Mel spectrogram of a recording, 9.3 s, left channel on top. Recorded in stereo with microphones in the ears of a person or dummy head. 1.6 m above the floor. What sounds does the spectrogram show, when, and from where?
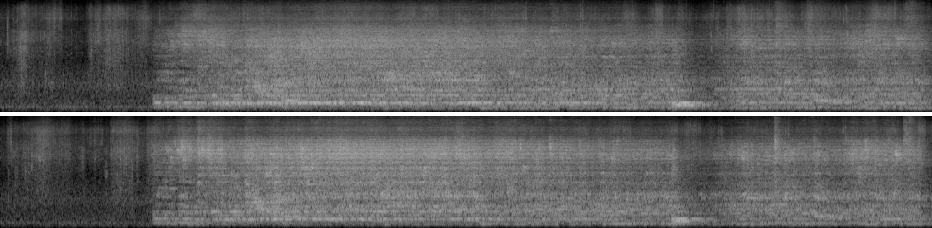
1.5 s a toilet flushing: 50° right (ahead or behind), 0.8 m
